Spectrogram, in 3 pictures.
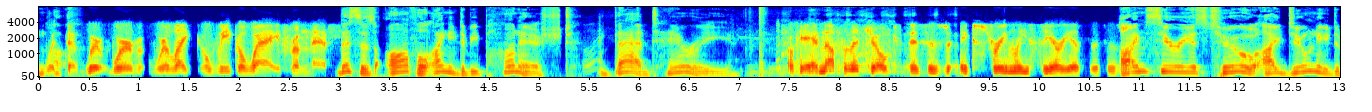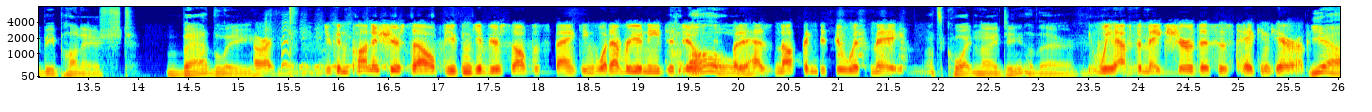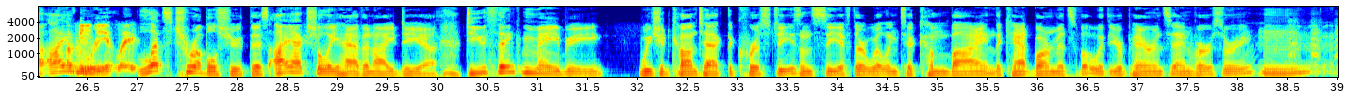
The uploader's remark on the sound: Phone Tap.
